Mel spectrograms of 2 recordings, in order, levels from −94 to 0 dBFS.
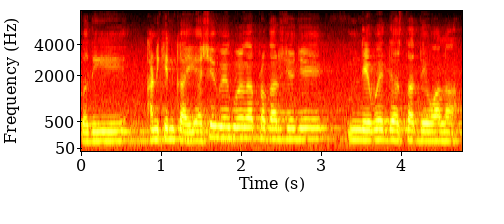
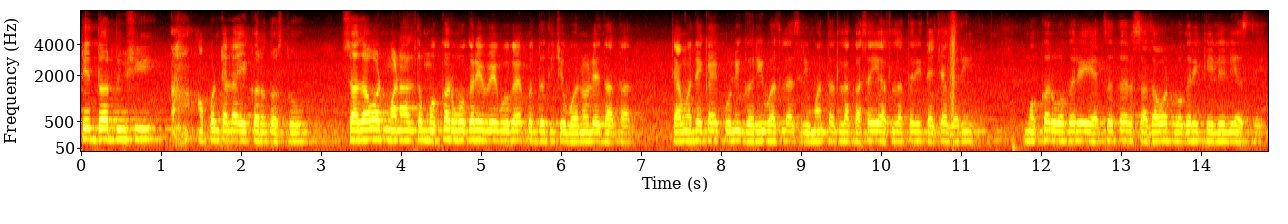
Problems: constant background noise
